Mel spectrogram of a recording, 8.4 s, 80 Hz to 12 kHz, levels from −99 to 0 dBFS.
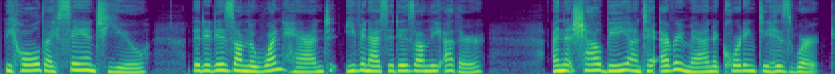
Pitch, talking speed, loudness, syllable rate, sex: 230 Hz, 215 wpm, -15 LUFS, 5.8 syllables/s, female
